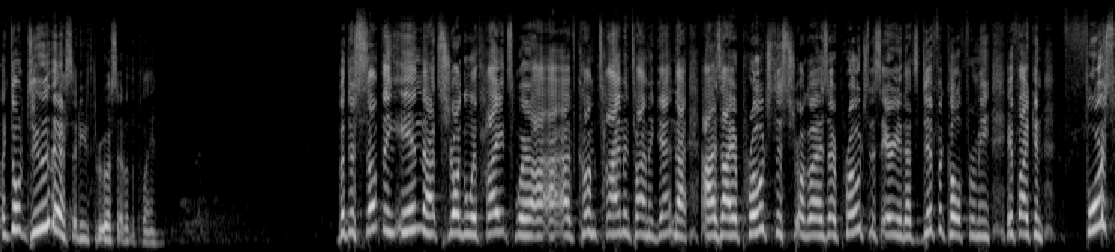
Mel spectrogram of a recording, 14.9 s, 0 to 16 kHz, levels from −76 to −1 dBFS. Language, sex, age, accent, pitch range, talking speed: English, male, 30-49, American, 245-290 Hz, 185 wpm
